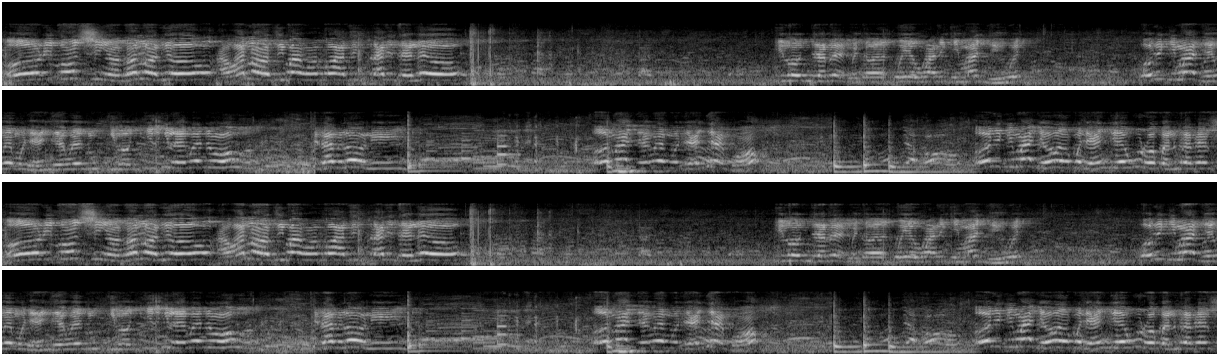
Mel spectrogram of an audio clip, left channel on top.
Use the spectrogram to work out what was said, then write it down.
Orin tó ń ṣìyàn lọ́nà ni o, àwa náà ti bá wọn kọ́ àti tẹ̀lé o. Kí ló ń jẹ bẹ́ẹ̀ pé wá ní kí n má jẹ́wé? Orí kí n má jẹ́wé mo jẹ́ ń jẹ́wé dún kí lè wé dún ó. Ìdájọ́ náà ni orí má jẹ́wé mo jẹ́ ń jẹ̀fọ́. Orí kí n má jẹ́wé mo jẹ́ ń jẹ ewúro pẹ̀lú pẹpẹ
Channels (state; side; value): normal; both; correlation 0.39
